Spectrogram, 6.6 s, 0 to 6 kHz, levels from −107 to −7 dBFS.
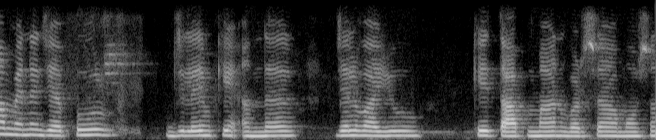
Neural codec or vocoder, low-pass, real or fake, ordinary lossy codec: none; 5.4 kHz; real; Opus, 24 kbps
